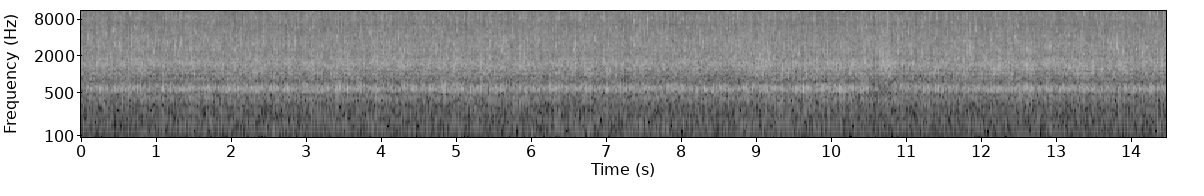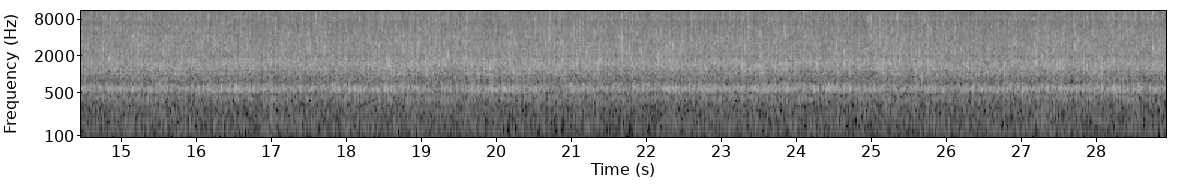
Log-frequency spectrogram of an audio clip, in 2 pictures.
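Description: Steady rain, picked up as an even hiss by a trail camera's small built-in microphone.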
